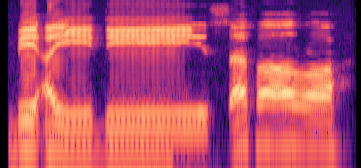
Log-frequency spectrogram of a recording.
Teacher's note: بی یا لین ہے تھوڑا نرمی کے ساتھ کھینچ کر ادا کریں گے. دی یا مدہ ہے ایک الف کے برابر کھینچ کر پڑھیں گے.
